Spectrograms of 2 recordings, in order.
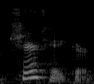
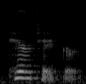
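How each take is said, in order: Both takes have the same delivery.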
